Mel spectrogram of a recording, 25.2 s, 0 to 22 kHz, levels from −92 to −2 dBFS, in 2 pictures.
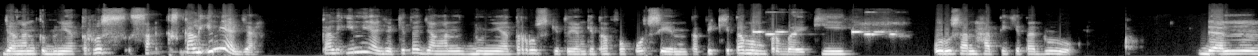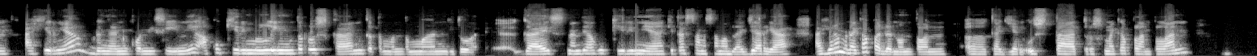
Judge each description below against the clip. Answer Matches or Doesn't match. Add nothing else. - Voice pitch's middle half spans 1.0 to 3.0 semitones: Doesn't match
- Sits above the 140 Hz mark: Matches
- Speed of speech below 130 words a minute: Doesn't match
